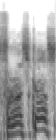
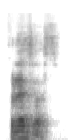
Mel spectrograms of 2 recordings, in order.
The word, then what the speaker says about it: fresas: Is it frescas? How do you say strawberries? Frescas, yeah. Fresas, yeah.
